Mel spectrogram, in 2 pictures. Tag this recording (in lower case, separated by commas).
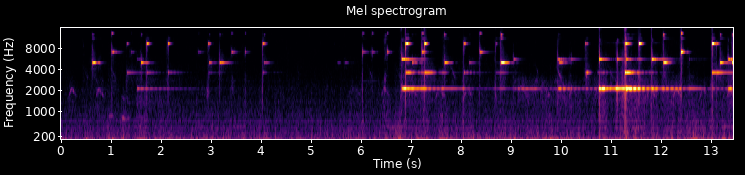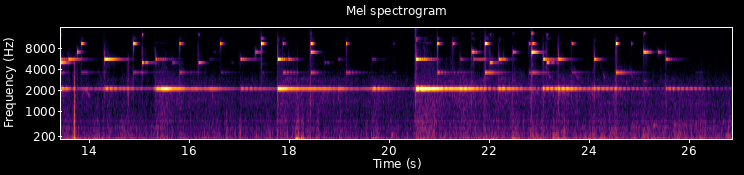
wind chime, bell, chime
